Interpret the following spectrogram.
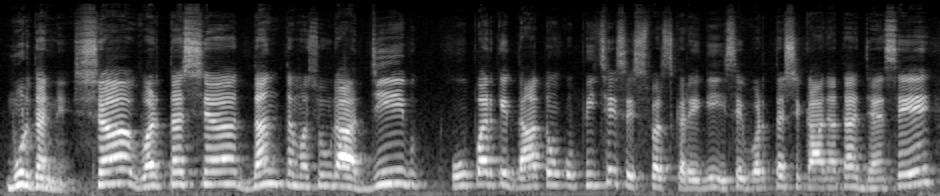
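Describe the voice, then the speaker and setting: A woman teaching Hindi grammar for exam preparation over slides, saying each sound slowly with example words. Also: medium pitch. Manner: slow, deliberate, spells out sounds with example words. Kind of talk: exam-prep lesson.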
